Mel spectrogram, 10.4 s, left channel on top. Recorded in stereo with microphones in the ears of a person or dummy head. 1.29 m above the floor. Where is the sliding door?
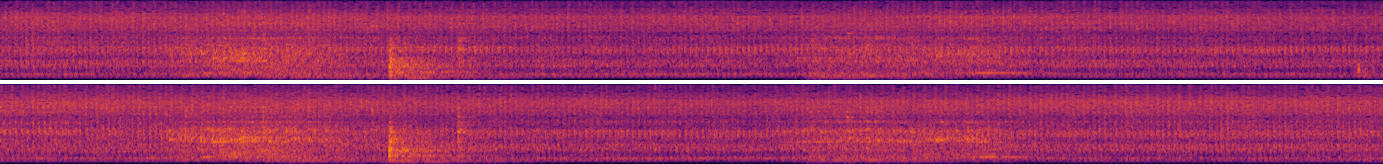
40° right (ahead or behind), 1.3 m.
